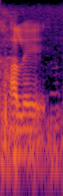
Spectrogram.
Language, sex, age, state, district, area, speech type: Bengali, male, 30-45, West Bengal, Birbhum, urban, spontaneous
